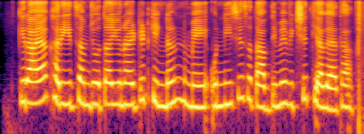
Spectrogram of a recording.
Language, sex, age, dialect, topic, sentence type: Hindi, female, 18-24, Marwari Dhudhari, banking, statement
